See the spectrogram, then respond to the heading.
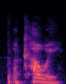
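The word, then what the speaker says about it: Ocoee: Akoi. Akoi. I don't know if I'll ever get that. It sounds like you're sneezing. Akoi with your address there in the suburb.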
